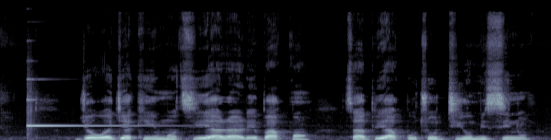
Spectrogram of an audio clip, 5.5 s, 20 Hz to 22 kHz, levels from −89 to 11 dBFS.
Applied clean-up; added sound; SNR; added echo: none; Glockenspiel; 13 dB; none.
